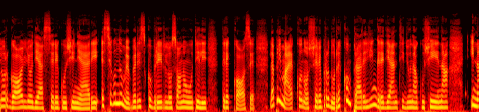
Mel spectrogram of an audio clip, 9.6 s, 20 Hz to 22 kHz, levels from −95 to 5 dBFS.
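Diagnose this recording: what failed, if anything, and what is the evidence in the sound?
Nothing failed; no faults heard.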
